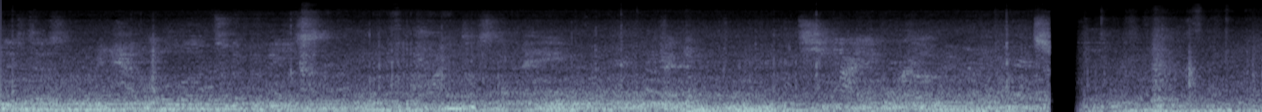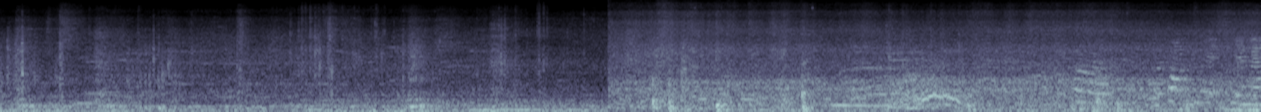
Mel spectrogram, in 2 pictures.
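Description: Supermarket ambience: a steady low hum with indistinct voices and the odd click and knock of items being handled. The sound drops out briefly about eight seconds in, and from about fourteen seconds in, near the checkout, the voices and clatter are livelier.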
